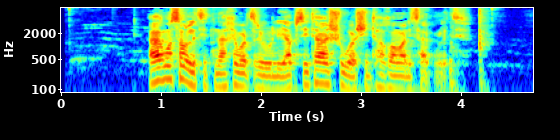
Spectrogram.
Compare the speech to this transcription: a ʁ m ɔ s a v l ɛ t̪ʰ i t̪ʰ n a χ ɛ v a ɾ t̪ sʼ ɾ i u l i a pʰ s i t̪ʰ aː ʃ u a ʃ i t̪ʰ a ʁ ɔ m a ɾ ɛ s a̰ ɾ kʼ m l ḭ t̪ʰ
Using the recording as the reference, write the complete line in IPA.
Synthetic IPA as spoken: a ʁ m ɔ s a v l ɛ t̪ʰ i t̪ʰ n a χ ɛ v a ɾ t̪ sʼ ɾ i u l i a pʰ s i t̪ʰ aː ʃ u a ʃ i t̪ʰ a ʁ ɔ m a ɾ i s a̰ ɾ kʼ m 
